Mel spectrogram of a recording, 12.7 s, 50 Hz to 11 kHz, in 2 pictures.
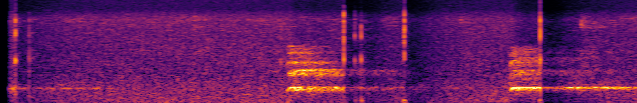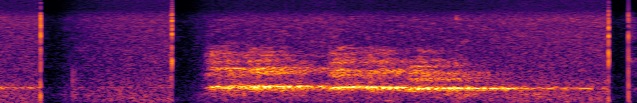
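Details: Laika hunting dog working a moose during a hunt: bursts of rapid, ringing barks blurred into a steady high tone, around seconds 3, 5 and from 8 to 12, with quieter distant barking between and sharp clicks.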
